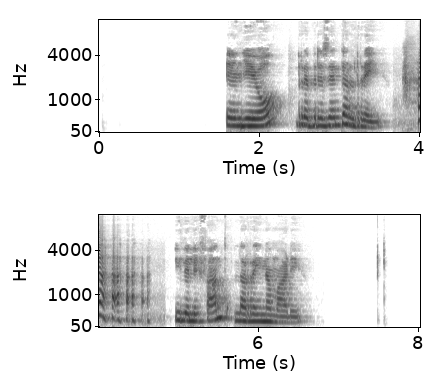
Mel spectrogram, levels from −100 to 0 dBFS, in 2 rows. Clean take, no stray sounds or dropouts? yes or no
no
